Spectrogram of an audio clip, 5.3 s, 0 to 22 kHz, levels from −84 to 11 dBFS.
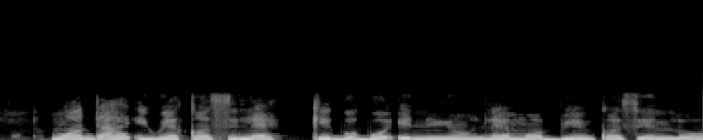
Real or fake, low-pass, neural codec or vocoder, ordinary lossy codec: real; 7.2 kHz; none; MP3, 64 kbps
